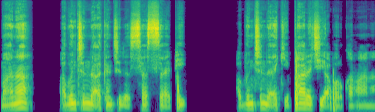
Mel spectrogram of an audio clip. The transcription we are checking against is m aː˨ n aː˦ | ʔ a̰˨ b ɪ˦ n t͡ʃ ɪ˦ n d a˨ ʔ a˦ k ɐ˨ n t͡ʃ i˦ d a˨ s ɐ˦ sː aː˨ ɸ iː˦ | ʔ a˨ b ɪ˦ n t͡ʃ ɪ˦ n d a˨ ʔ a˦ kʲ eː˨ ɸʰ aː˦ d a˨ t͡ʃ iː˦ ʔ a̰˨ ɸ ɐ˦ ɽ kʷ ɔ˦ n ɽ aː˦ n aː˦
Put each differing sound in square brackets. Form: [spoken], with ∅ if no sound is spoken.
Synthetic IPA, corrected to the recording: m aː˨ n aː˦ | ʔ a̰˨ b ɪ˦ n t͡ʃ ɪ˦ n d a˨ ʔ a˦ k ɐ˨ n t͡ʃ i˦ d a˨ s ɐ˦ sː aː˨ ɸ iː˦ | ʔ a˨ b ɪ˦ n t͡ʃ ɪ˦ n d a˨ ʔ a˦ kʲ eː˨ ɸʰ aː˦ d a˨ t͡ʃ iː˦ ʔ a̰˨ ɸ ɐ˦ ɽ kʷ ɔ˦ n ɽ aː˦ n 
